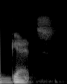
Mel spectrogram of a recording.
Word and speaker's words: Gaetz: job to Matt Gates is that how you say his name Gates or gats gats Matt gats I'll go gats okay all right over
